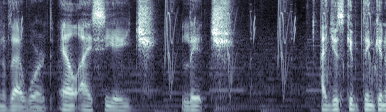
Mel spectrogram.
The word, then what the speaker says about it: Lich: L I C H. Lich. I just keep thinking of Wrath of the Lich King. Lick King is not how I say it.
